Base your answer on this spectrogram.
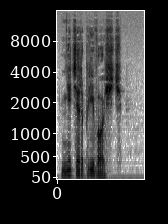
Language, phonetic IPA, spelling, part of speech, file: Polish, [ˌɲɛ̇t͡ɕɛrˈplʲivɔɕt͡ɕ], niecierpliwość, noun, Pl-niecierpliwość.ogg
